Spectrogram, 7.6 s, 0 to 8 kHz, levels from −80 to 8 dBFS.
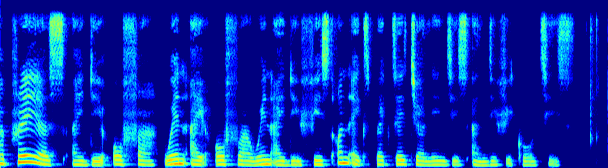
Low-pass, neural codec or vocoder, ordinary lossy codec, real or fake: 7.2 kHz; codec, 16 kHz in and 24 kHz out, 1 kbps, XY-Tokenizer; none; fake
